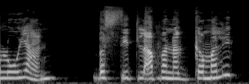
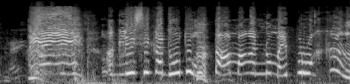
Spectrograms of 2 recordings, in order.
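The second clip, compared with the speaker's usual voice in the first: high, loud urging to run; frantic warning; 10 semitones higher, 7 dB louder than usual. Acted. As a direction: warn him to run, panicked. Warning Dudong to flee. (nadardaras a pakdaar)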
